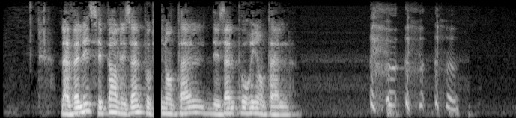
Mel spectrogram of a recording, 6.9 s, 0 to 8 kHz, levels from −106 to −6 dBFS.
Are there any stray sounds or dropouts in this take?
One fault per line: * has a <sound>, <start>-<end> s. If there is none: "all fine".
* has a dropout, 2.0-2.2 s
* has a cough, 4.9-6.1 s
